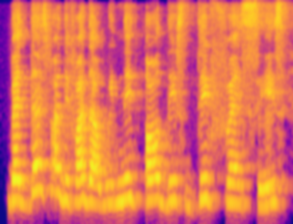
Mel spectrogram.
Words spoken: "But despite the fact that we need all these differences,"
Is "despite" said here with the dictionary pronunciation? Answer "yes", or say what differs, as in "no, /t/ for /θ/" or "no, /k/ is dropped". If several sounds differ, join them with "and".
no, /f/ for /p/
